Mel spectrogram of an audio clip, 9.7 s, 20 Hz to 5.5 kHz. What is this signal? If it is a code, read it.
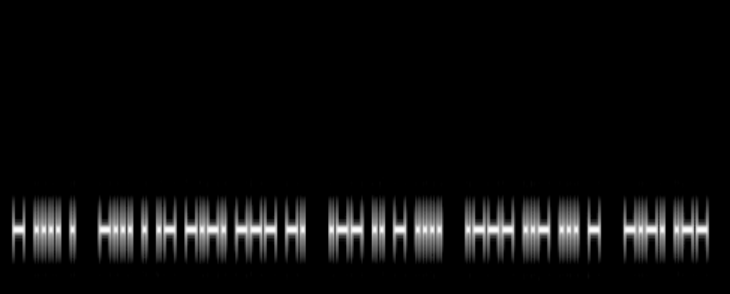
Morse code, heard as a keyed tone, about 25 wpm, 600 Hz. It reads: THE BEACON WITH JUST CW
